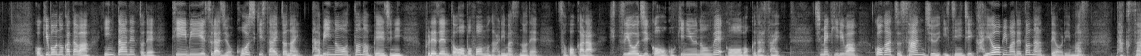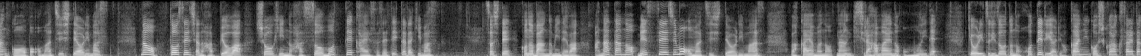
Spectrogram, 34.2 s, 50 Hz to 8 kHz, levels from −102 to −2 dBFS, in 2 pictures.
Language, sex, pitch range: Japanese, female, 190-235 Hz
